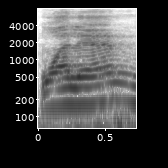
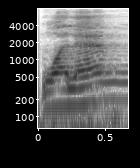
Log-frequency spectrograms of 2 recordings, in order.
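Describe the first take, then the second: Both takes have the same delivery.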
